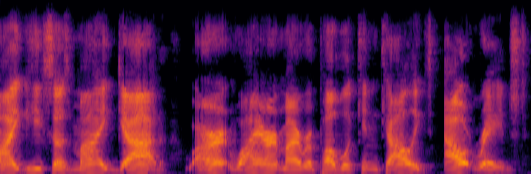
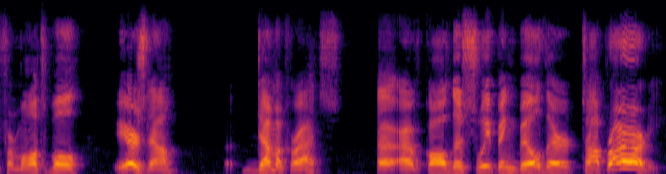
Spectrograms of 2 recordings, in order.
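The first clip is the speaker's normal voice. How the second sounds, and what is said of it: Imitates another person's voice. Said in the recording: “do the McConnell voice.”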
